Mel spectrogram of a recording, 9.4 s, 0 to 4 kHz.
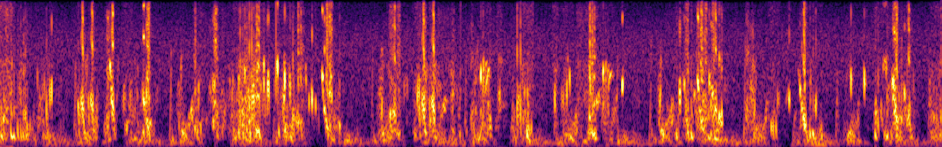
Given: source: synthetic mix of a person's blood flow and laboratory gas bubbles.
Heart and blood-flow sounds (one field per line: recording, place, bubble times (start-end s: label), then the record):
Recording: Doppler ultrasound of blood flow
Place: precordium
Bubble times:
0.00-0.57 s: bubbles
0.76-1.00 s: bubbles
1.04-1.59 s: bubbles
1.93-2.75 s: bubbles
2.77-3.46 s: bubbles
3.87-4.62 s: bubbles
4.70-5.10 s: bubbles
5.12-5.37 s: bubbles
5.53-6.16 s: bubbles
6.21-6.28 s: bubbles
6.67-7.28 s: bubbles
7.46-7.57 s: bubbles
7.69-7.83 s: bubbles
7.87-7.95 s: bubbles
7.99-8.28 s: bubbles
8.50-8.56 s: bubbles
8.63-8.71 s: bubbles
8.73-9.18 s: bubbles
9.28-9.43 s: bubbles
From the record:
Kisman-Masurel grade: 343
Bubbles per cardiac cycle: rolling drumbeat, 9 or more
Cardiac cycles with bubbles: 100%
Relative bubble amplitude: loud (0.450 to 0.775)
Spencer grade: 3 (all of the cardiac periods contain showers or single bubble signals, but not dominating or overriding the cardiac motion signals)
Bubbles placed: anywhere in the cardiac cycle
